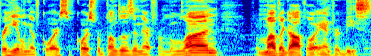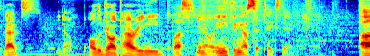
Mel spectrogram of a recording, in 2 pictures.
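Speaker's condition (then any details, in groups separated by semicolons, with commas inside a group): No condition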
